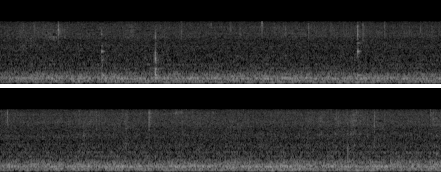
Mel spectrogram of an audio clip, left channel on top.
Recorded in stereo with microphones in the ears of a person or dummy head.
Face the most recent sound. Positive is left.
No sound to turn to.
